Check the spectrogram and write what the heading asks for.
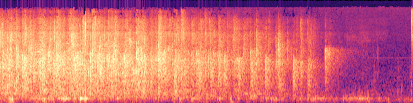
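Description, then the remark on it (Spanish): A church audience, called on by the preacher to applaud Jesus, bursts into loud, dense applause that holds steady for several seconds, then gradually thins out into scattered claps before fading away. “Si tú lo crees, dale un aplauso fuerte a Jesús.”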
